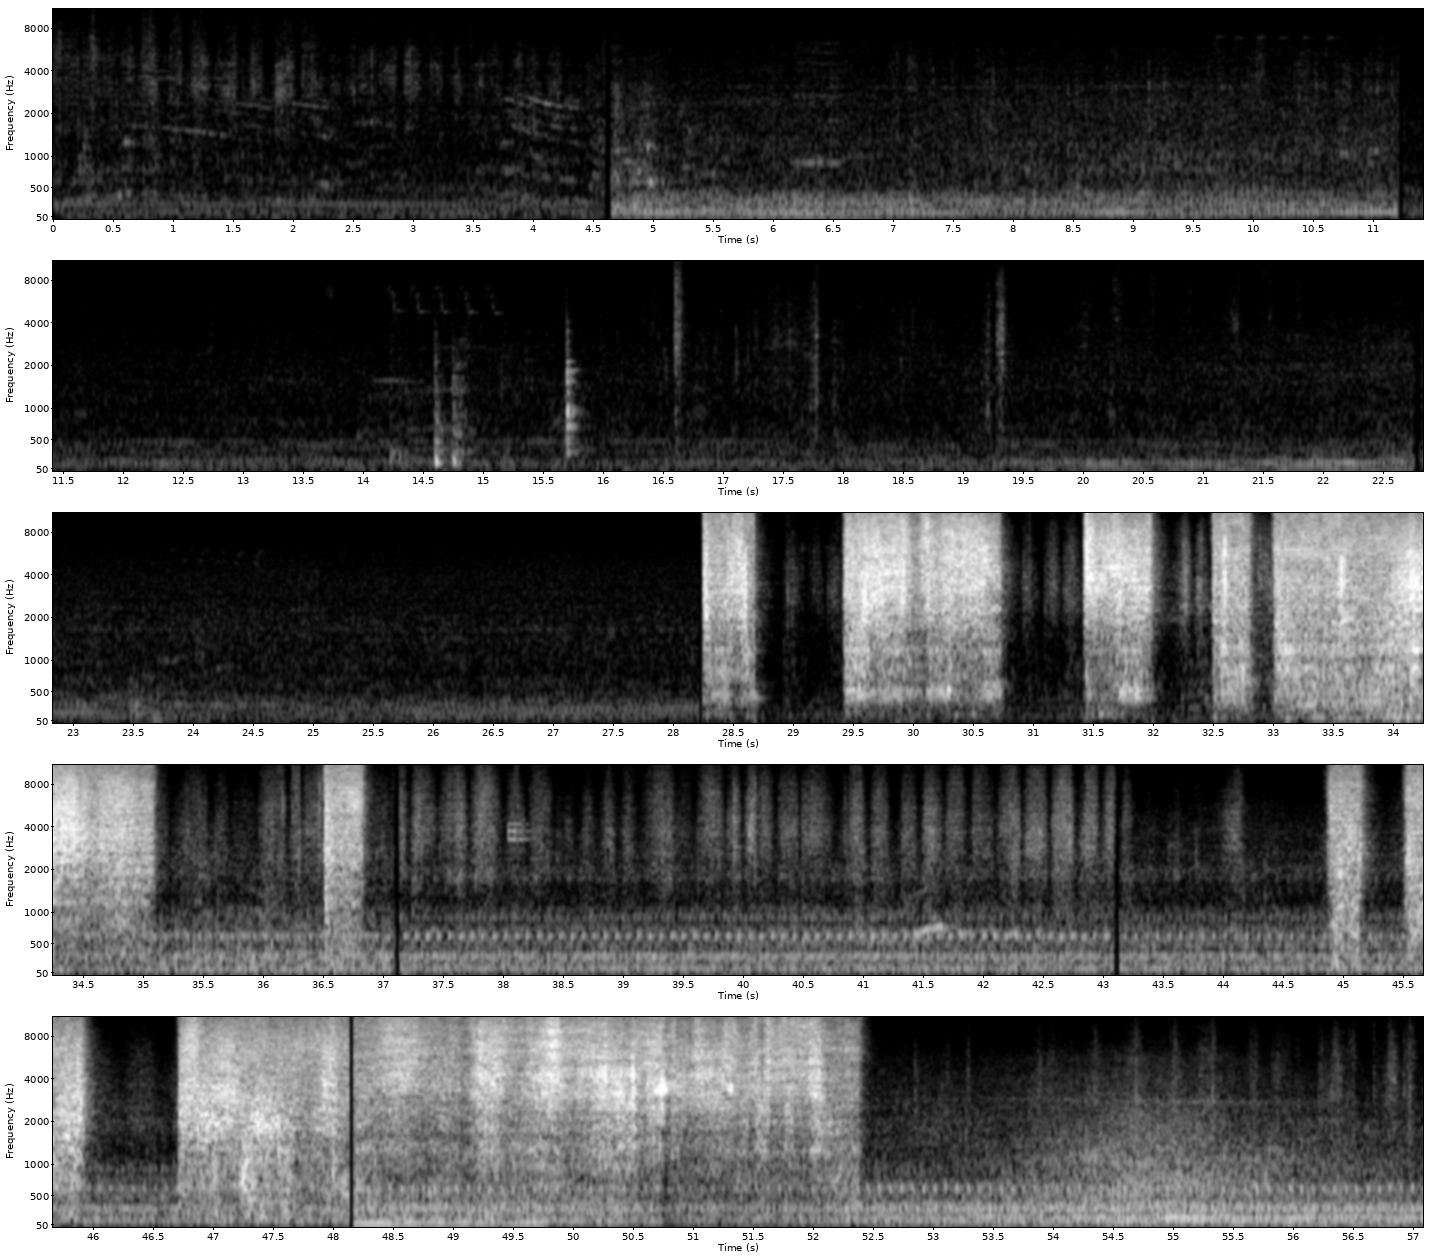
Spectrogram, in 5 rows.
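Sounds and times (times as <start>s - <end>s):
compressed air blow gun hissing: 28.2s - 28.8s, 29.4s - 30.8s, 31.4s - 35.2s, 36.4s - 37.0s, 44.8s - 46.0s, 46.7s - 52.4s.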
